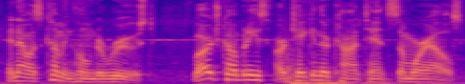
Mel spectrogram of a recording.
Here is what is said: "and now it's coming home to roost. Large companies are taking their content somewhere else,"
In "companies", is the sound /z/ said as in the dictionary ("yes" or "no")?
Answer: yes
